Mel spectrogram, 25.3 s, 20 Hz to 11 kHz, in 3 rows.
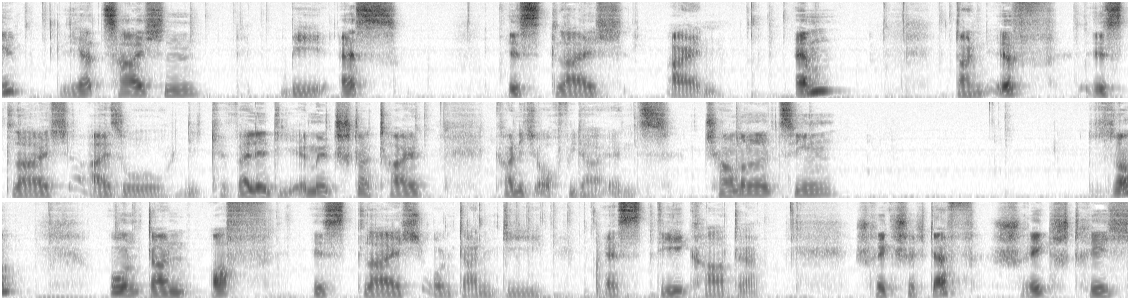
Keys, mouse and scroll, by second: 0.2-1.3 typing, 3.0 shift+o, 4.2 shift+1, 5.5 shift+m, 6.0 space, 6.2 i, 7.2 f, 8.0 shift+o, 11.6 click, 13.2-16.9 drag, 17.4 o, 18.0 f, 18.4 shift+0, 20.5-21.8 typing.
